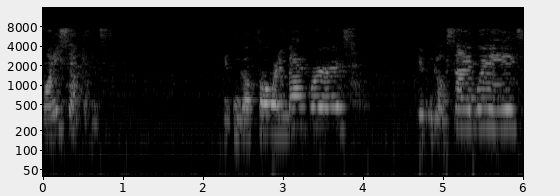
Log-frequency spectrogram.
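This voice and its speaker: In an upbeat tone, a woman speaks at a moderate pace with a medium pitch and ordinary pitch variation. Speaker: personal trainer. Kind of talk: fitness class instruction. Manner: speaking loudly; encouraging, upbeat.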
